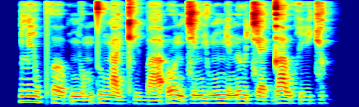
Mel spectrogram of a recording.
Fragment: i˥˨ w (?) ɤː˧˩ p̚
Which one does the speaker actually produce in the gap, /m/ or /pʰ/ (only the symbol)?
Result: pʰ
